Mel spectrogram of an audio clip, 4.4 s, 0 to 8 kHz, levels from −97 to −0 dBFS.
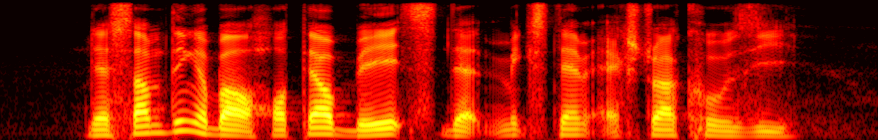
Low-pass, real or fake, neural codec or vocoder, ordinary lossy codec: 7.2 kHz; real; none; none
